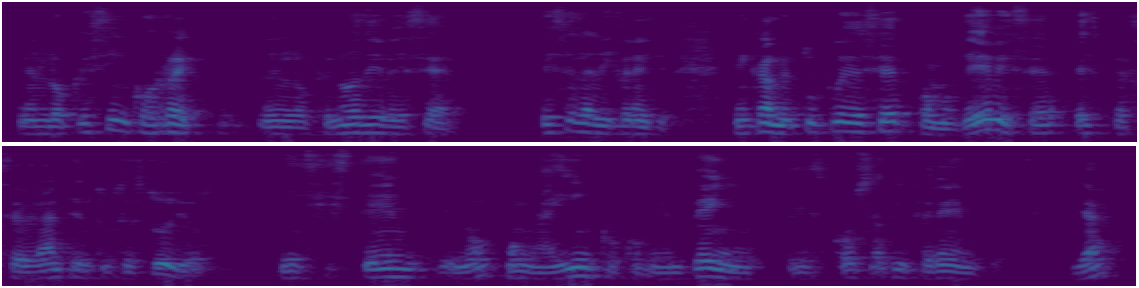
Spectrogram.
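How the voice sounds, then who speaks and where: A man's voice: mid-range voice, a little hiss or hum. A male teacher explaining exercises step by step, often checking in with the student. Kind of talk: recorded lesson explaining exercises. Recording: dull lo-fi sound.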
